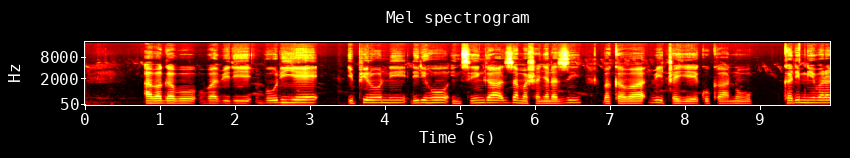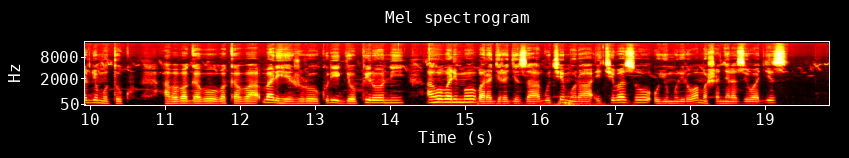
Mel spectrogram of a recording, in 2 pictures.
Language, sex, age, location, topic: Kinyarwanda, female, 25-35, Nyagatare, government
